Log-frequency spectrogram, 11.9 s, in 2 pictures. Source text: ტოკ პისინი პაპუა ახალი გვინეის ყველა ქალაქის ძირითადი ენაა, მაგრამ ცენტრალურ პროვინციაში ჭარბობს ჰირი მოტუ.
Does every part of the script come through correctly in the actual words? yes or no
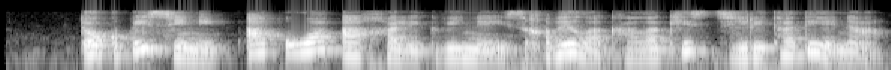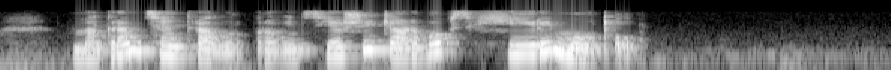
yes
